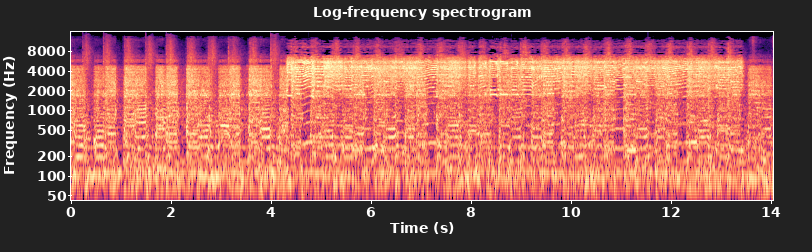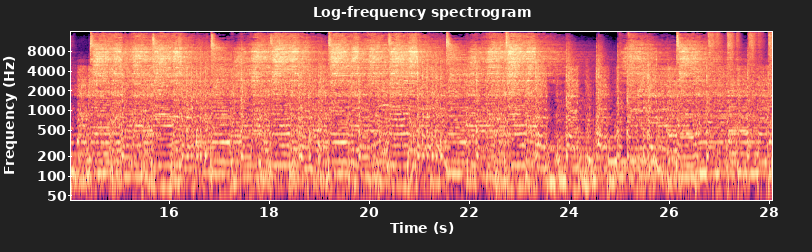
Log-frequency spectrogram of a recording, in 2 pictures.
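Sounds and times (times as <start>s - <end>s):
rock band playing loudly: 0.0s - 28.0s.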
